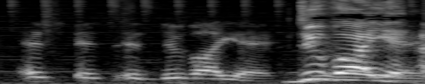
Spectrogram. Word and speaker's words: Duvalier: Duvalier. Can you help me with that? help me with it here. It's Duvalier. Okay. He just told me, and I forgot that quickly. All right. Duvalier.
